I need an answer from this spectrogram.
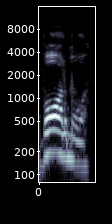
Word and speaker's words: Baltimore: You gotta say it like that, Baltimore.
